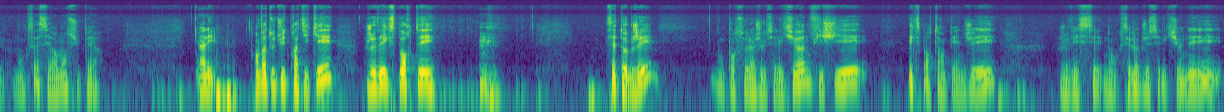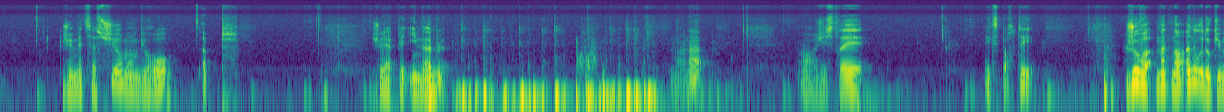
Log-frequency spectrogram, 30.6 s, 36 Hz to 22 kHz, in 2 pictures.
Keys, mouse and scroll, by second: 1.0 click, 2.0 click, 2.8 KP_Subtract, 3.7 middle click, 4.7-6.2 drag, 6.5 click, 9.9 click, 11.1 click, 14.2 click, 15.9 click, 17.2 click, 19.2 click, 19.9 click, 20.7-24.0 typing, 25.2 click, 27.5 click.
